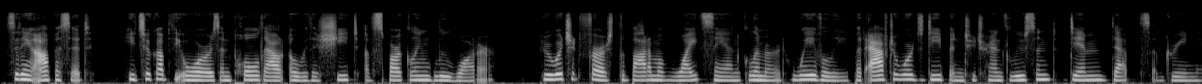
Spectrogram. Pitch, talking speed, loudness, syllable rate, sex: 195 Hz, 185 wpm, -21 LUFS, 5.3 syllables/s, female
